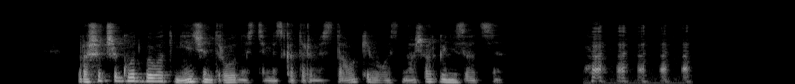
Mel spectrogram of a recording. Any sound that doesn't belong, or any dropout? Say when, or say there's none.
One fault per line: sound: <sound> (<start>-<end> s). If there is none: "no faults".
sound: laugh (5.8-6.9 s)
